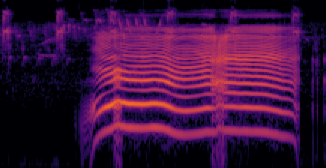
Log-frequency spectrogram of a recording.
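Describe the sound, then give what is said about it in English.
A creature lets out one long, loud wailing cry lasting nearly three seconds, its pitch rising slightly and holding steady before cutting off, preceded by faint little chirps. “The sound is unmistakably crying”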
